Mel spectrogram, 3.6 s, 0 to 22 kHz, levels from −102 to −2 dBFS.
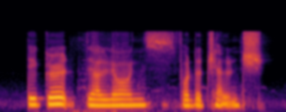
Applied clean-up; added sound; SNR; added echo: neural separator model SepFormer DNS4.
